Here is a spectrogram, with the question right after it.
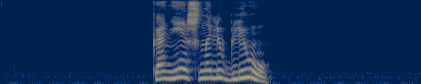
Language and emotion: Russian, positive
